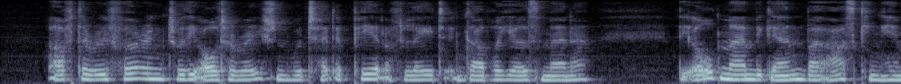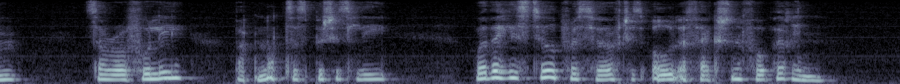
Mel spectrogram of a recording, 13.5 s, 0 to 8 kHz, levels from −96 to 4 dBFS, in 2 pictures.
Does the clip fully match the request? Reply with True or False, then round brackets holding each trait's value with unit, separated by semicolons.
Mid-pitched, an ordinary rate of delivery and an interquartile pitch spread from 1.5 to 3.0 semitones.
True (170 Hz; 145 wpm; 2.6 semitones)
